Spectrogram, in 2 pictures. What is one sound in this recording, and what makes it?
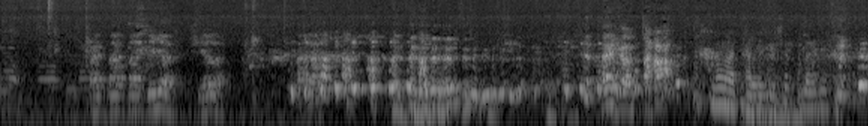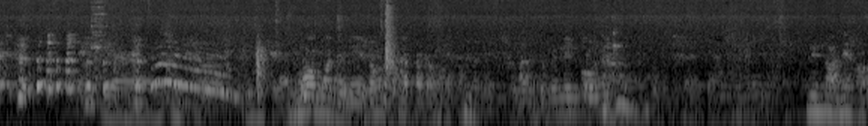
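Several men talk and laugh loudly together close by.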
